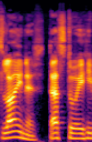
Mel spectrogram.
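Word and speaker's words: Lynott: you know yeah actually you pronounce his name right but everyone in ireland pronounces it wrong including me i always call him phil lynette but it's not it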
